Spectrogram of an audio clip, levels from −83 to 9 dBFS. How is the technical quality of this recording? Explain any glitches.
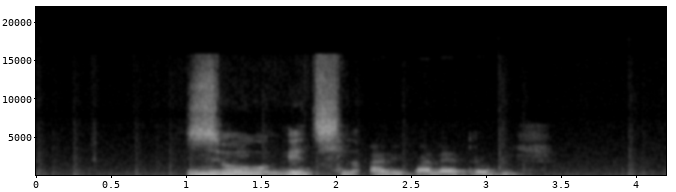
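Nothing stood out as a glitch or technical problem on listening to this speech recording.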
